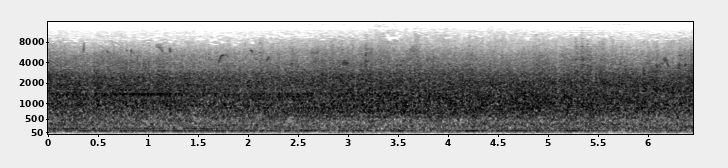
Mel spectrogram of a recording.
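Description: Tyres roar steadily on the road as traffic passes.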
